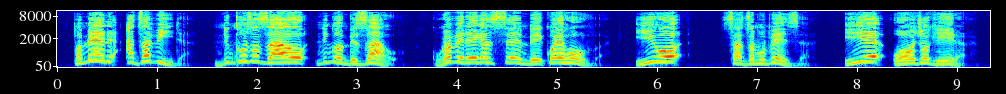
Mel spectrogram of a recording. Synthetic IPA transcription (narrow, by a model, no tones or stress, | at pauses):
pamɛnɛʔad͡zapita̰ | ndiŋkʰɔs̬azawɔndiŋɔmbɛzawɔ | kukapɛɾɛkansɛmbɛkwajɛɦɔva | iwɔ | sad͡zamupɛza̰ | ijɛwawɔt͡ʃɔk̬ɛːɾa̰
